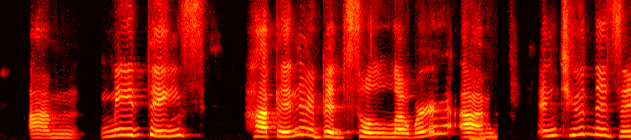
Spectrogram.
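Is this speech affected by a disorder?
Yes: traumatic brain injury; still slows things.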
